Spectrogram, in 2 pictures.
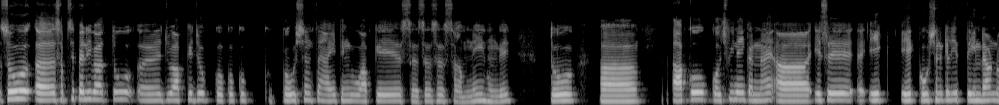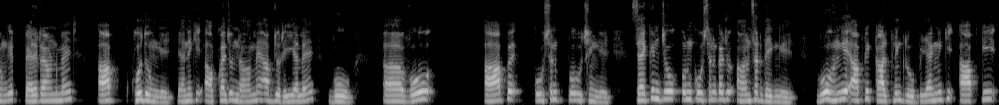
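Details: Stuttering in the male host of an online stammering support group role-play meeting, with part-word repetitions; he says he uses light voluntary stuttering with pausing plus pull-out techniques; stuttering.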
